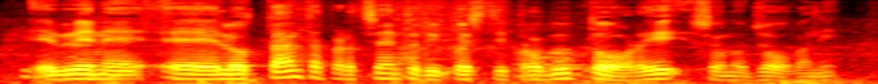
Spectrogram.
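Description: Background noise is noticeable. The talking is fairly slow, its pitch varying in an ordinary way. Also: man. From Piedmont, Italy (Asti area). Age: 50s. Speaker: mayor. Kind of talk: interview. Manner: halting.

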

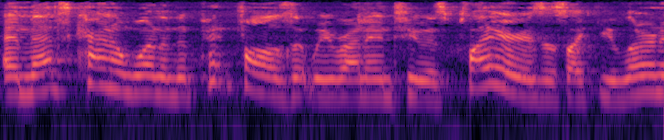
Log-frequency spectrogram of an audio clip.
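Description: Over noticeable background noise, a woman speaks very fast at a medium pitch. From Albuquerque, New Mexico. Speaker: guitar teacher. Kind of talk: interview.

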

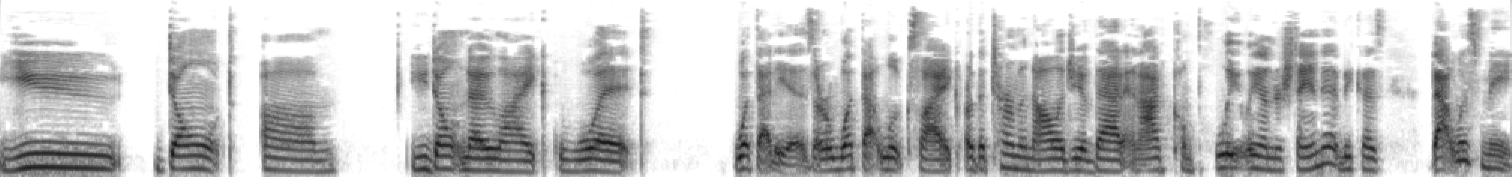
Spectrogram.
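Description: At a fairly slow pace, a woman with a medium pitch talks in an ordinary speaking voice, her pitch varying in an ordinary way, the sound dry and close with no echo. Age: 30s. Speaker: podcast host. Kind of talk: personal storytelling monologue.

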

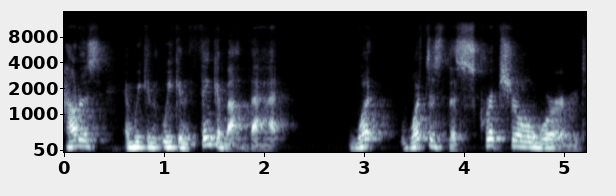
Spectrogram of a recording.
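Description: Lively intonation runs through this man's speech. He sounds somewhat breathy. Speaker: seminary professor and pastor. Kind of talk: interview conversation.

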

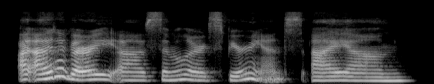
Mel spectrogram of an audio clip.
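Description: Against a quiet background, the speaker goes at a very slow pace with fairly even intonation. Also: woman. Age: 40s. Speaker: cancer patient. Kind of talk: personal testimony.

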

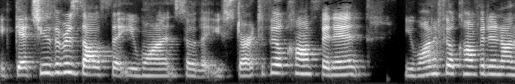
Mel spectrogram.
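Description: Here a woman speaks in an unremarkable speaking voice. Her pitch is fairly high, and her intonation stays fairly even. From Pennsylvania. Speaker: podcast host and nutrition coach. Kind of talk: solo podcast tips talk. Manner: casual, conversational.

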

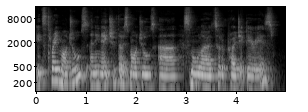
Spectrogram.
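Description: Fairly low in pitch with ordinary variation, a woman speaks at a moderate pace with an Australian accent. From Western Australia, rural wheatbelt. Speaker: farm safety organisation executive officer. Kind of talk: podcast interview.

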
